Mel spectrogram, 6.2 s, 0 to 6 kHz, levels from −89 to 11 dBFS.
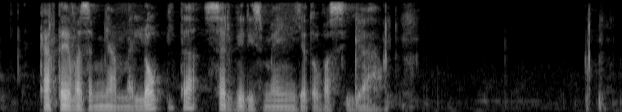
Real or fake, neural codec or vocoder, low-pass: real; none; 5.4 kHz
